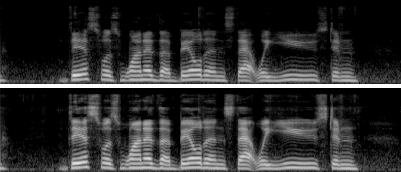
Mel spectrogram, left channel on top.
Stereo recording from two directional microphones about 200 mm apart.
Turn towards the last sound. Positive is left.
turn(degrees=-35)  # may be behind; listen again after turning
